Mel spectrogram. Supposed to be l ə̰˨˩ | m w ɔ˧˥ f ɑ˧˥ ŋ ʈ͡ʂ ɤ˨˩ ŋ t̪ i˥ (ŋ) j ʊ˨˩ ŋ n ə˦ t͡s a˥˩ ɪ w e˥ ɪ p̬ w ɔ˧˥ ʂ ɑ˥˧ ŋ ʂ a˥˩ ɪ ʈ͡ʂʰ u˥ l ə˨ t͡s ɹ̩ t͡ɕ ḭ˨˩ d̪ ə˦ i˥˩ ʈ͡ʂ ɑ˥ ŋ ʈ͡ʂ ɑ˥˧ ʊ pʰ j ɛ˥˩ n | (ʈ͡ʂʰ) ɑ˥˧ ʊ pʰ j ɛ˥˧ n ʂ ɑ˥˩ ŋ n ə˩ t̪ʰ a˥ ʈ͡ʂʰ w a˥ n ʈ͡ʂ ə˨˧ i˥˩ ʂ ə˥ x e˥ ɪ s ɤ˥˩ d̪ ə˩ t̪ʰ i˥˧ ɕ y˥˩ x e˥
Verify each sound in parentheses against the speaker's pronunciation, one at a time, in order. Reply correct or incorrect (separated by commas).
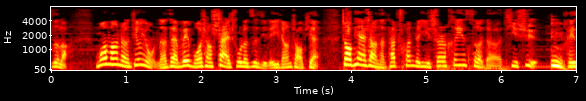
correct, incorrect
